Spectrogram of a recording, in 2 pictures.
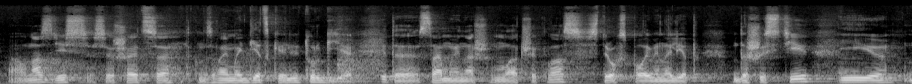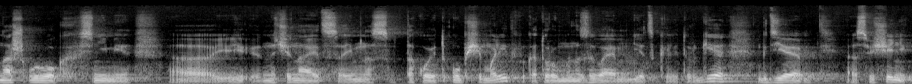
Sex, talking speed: male, 125 wpm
